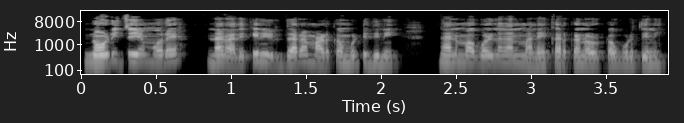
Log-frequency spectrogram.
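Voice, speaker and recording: A voice actor playing a sly middle-aged fake father, calm and persuasive. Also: mid-range voice, rapid-fire, highs cut off, close to an everyday voice.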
